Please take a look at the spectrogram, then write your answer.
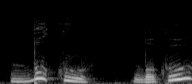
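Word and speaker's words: beaucoup: Remember you don't pronounce the final p. Okay. And then you get this combination of vowels uh a and you get the sound o.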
